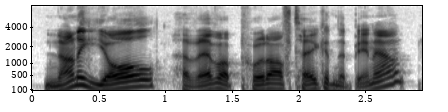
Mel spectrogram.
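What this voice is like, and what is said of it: Put-on Idaho accent. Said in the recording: “That Idaho accent.”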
